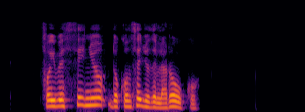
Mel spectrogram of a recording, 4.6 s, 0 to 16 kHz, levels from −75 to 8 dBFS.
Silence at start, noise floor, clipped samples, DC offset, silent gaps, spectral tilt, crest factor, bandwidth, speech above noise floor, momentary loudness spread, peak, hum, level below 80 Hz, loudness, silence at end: 0.65 s; under -90 dBFS; under 0.1%; under 0.1%; none; -7 dB/octave; 16 dB; 7.6 kHz; over 75 dB; 11 LU; -2 dBFS; none; -62 dBFS; -16 LUFS; 1.65 s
